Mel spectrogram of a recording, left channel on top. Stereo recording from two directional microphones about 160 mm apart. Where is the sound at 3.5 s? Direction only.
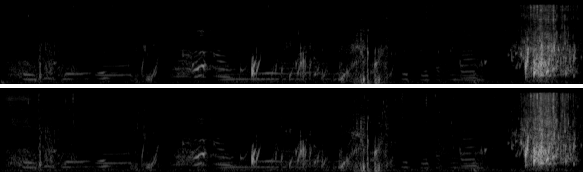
15° right (ahead or behind).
